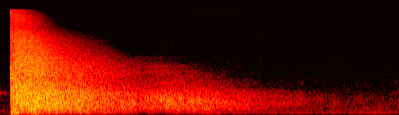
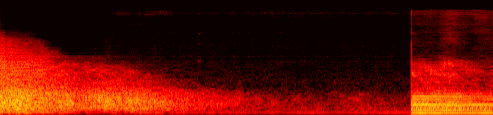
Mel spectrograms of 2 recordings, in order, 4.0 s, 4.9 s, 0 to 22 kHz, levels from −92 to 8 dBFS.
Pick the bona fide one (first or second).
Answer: first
